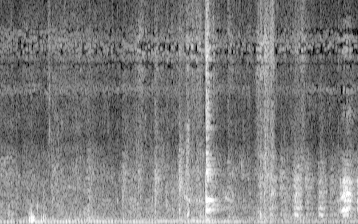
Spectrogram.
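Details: German Shepherd kept at home with its puppy: a low, steady rumbling growl runs for about two seconds, then soft scattered noises, a sharp knock and brief human voices toward the end.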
